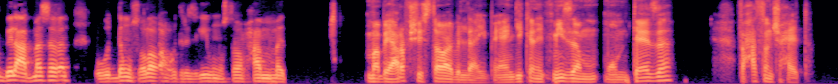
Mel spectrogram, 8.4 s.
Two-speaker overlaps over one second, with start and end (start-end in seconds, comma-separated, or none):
none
